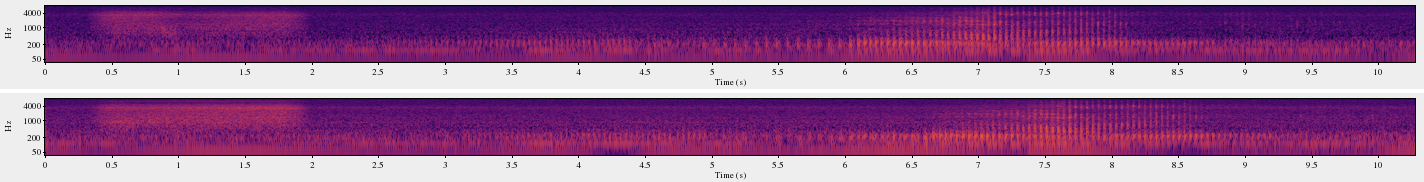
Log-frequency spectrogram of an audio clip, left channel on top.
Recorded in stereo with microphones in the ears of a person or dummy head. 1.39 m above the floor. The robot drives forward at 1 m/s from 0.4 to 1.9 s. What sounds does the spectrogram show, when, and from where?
Only background noise.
